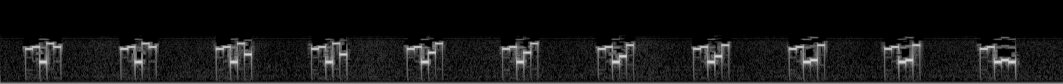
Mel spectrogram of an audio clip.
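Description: Five-tone selective call (ZVEI), heard as quick runs of five tones, tones of about 70 ms. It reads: 89119 89119 89115 89115 89166 89166 89140 89140 89120 89120 89121
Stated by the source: ZVEI five-tone selective call received on an SDR, logged by Feuerwehr Orlamünde (f85360).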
